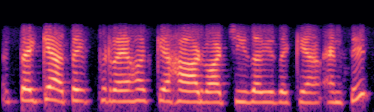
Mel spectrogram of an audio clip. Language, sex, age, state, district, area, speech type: Kashmiri, female, 18-30, Jammu and Kashmir, Anantnag, rural, conversation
